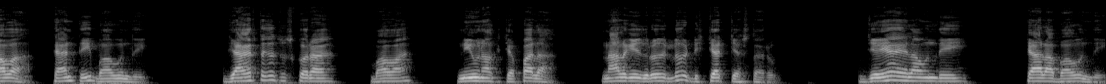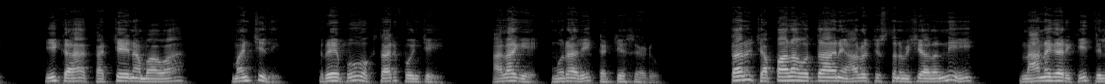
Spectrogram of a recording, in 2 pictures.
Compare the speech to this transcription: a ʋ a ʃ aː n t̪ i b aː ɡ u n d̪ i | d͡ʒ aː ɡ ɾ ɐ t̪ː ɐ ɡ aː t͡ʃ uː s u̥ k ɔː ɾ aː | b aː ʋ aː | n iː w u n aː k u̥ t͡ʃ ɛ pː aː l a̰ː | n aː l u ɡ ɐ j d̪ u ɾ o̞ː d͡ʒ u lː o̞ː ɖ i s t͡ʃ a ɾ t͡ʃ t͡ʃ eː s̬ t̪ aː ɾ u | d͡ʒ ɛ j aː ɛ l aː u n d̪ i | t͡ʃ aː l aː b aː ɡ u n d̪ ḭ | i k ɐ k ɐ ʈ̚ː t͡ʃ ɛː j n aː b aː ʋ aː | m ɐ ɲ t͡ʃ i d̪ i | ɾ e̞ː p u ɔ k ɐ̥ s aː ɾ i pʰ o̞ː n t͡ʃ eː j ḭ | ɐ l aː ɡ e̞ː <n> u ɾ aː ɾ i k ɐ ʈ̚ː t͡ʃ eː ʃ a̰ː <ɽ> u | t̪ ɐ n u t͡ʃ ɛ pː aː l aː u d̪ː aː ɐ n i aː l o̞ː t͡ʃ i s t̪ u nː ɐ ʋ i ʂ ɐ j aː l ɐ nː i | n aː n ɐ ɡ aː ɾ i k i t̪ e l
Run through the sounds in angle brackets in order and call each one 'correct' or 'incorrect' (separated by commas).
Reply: incorrect, correct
